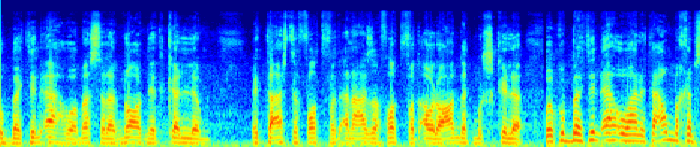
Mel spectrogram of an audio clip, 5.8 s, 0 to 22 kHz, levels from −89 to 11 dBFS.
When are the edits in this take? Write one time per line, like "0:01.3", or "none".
0:04.4

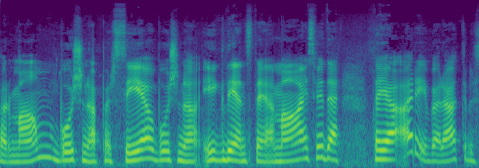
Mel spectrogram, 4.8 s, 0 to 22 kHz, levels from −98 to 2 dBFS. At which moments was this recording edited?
none

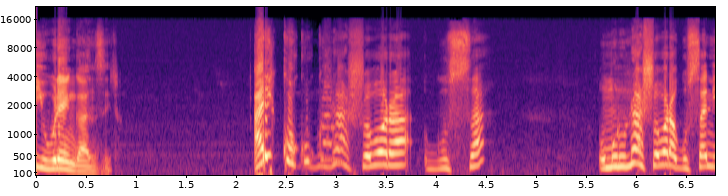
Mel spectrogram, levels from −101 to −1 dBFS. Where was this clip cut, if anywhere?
0:02.8

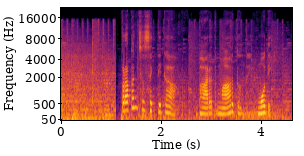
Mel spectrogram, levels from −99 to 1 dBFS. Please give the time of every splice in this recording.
0:01.1

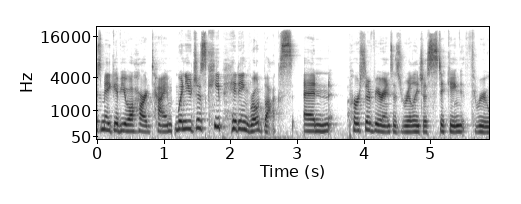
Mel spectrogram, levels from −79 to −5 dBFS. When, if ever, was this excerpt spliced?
0:01.1
0:03.8

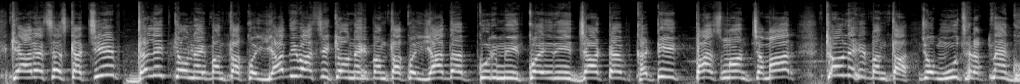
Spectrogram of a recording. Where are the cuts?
0:01.2
0:09.2

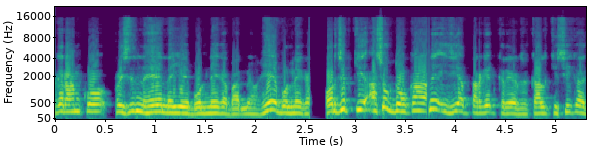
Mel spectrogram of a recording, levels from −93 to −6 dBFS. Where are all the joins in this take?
0:02.6
0:03.7

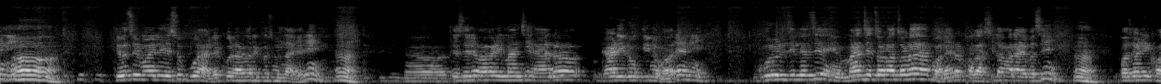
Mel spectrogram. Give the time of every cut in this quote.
none

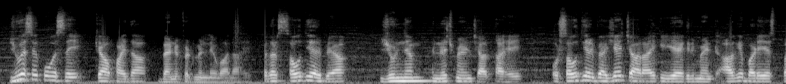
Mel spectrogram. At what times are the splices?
0:02.7

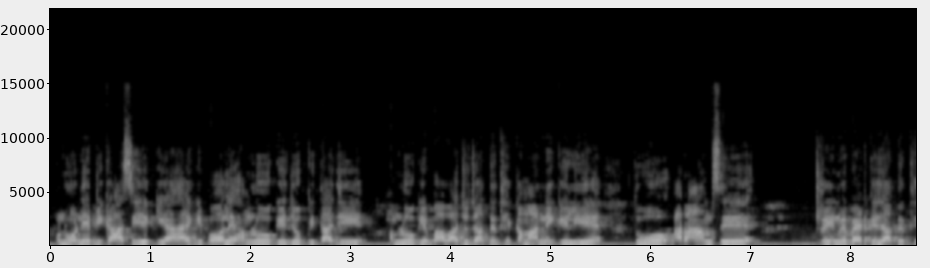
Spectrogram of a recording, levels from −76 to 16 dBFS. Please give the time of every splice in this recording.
none

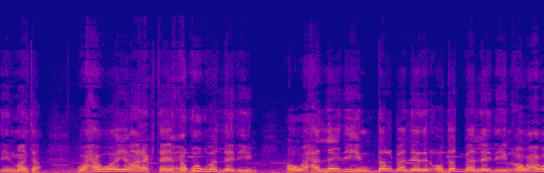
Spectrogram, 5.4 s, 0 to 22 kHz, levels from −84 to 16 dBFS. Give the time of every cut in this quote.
0:01.3

